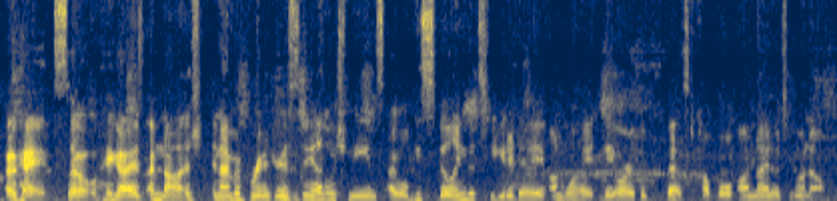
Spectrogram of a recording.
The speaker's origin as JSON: {"language": "English", "region": "Virginia", "country": "United States", "said": "I'm from Virginia, and I'm 26"}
